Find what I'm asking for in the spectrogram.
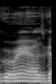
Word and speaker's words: Guerrero: Guerrero. – Those letters don't go together. Guerrero? What? – I think it's. – Say that 10 times fast. – I don't think you pronounce the U.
